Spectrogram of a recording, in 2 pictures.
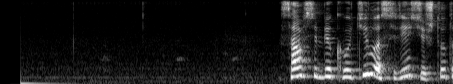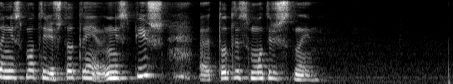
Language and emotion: Russian, positive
